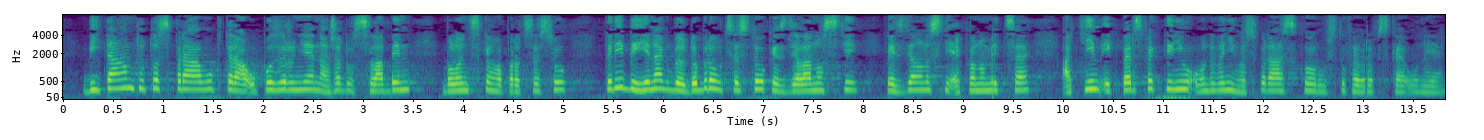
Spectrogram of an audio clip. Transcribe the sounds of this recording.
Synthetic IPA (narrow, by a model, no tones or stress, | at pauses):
viːt̪aːmt̪ut̪o̞spɾaːvukt̪ɛɾaːʔupo̞zo̞ɾɲujɛnaraduslabɪn | bo̞lo̞ɲskɛːɦo̞pɾo̞t͡sɛsu | kt̪ɛɾiːbɪjɪnaɡbɪldo̞bɾo̞wt͡sɛst̪owkɛvzɟɛlanoscɪ | kɛvzɟɛlano̞stɲɪʔɛko̞no̞mɪt͡sɛʔaciːmʔɪk̚pɛɾspɛk̚t̪ɪvɲiːmuʔo̞bno̞vɛɲiːɦo̞spo̞daːr̥skɛɦoɾuːst̪ufʔɛvɾo̞pskɛːʔunɪjɛ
